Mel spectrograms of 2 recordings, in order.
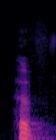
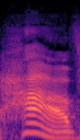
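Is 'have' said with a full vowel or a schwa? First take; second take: schwa; full vowel. First: The vowel is reduced to a schwa. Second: The vowel is full and strong. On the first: The speaker calls it right. "we say have, ... schwa" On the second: The speaker calls it wrong. "we don't say have"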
